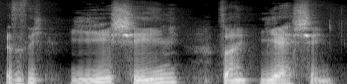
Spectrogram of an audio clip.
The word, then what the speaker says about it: jesień: Also mit schönen, klaren S, keine E's. Es ist nicht Jesień, sondern Jesień.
